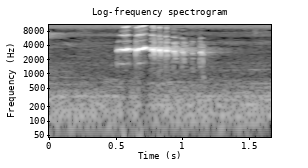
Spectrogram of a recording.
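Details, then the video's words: Sooty-headed bulbul (kutilang) in chatty 'gacor' masteran-style song: one clear high whistled note that lengthens and slides slightly, then a quick stutter of falling notes, about three-quarters of a second in all, over a low steady hum. "Suara Burung Kutilang Gacor Masteran"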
